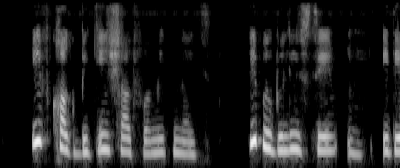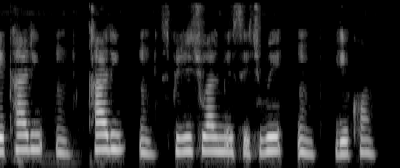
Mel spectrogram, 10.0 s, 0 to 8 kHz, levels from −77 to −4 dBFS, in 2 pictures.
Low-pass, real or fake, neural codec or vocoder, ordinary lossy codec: 7.2 kHz; real; none; AAC, 32 kbps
